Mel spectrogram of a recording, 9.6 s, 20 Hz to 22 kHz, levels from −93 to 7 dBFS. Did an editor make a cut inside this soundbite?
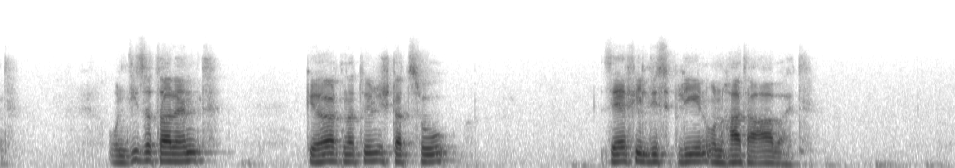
no; 0 cuts

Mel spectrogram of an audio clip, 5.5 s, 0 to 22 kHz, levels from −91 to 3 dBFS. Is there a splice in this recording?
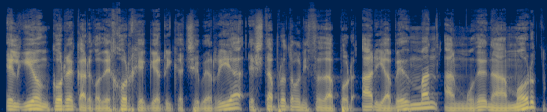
no; 0 cuts

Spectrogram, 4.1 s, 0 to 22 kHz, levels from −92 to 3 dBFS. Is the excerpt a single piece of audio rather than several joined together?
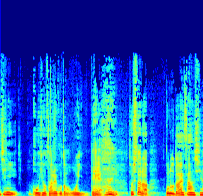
yes; 0 cuts

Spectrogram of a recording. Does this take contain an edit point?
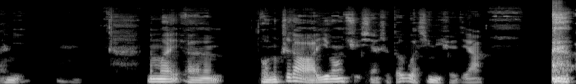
no; 0 cuts

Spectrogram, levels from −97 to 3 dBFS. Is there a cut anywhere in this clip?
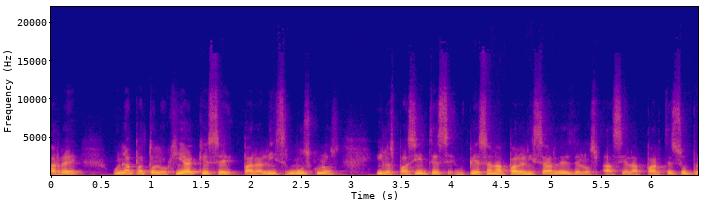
yes; 2 cuts; at 2.3 s, 5.5 s

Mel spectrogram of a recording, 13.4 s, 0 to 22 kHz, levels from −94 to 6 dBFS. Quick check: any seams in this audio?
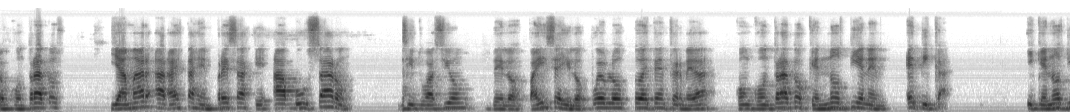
yes; 4 cuts; at 1.4 s, 2.1 s, 5.0 s, 7.9 s

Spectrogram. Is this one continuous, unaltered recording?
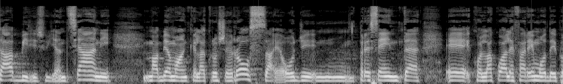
no; 2 cuts; at 1.4 s, 3.2 s

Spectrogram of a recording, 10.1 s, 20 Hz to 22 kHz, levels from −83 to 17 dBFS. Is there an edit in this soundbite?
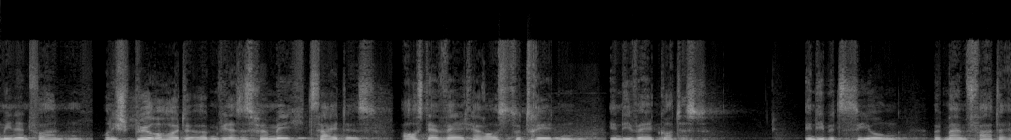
yes; 3 cuts; at 0.9 s, 3.9 s, 6.0 s

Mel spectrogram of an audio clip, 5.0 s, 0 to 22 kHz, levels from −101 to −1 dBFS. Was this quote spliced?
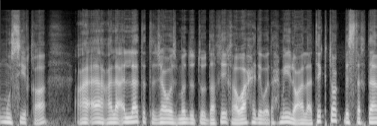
no; 0 cuts

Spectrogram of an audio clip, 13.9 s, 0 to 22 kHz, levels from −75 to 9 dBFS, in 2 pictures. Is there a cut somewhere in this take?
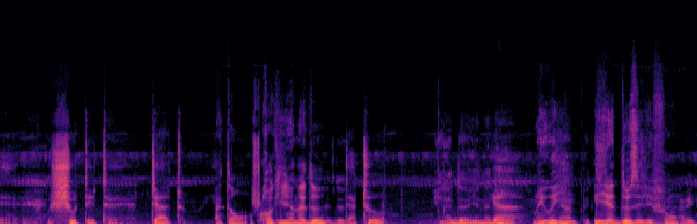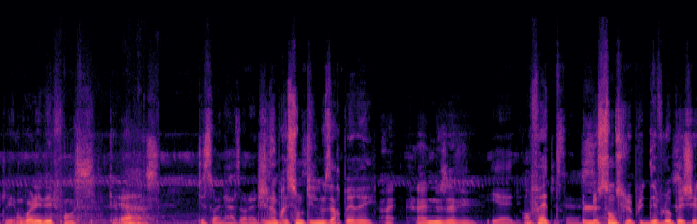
no; 0 cuts

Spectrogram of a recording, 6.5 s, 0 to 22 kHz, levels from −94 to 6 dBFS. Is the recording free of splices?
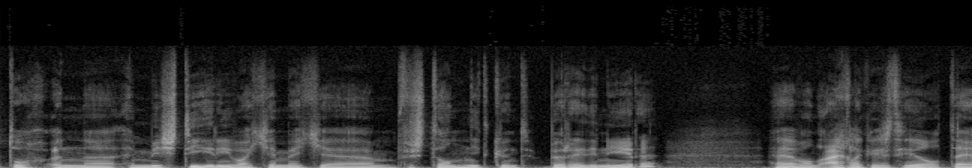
yes; 0 cuts

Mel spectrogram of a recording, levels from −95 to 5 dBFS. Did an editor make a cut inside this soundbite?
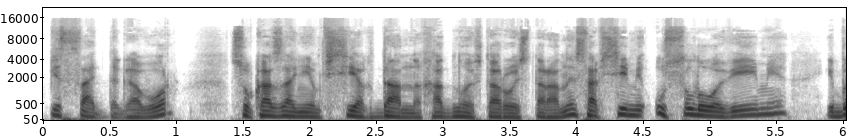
no; 0 cuts

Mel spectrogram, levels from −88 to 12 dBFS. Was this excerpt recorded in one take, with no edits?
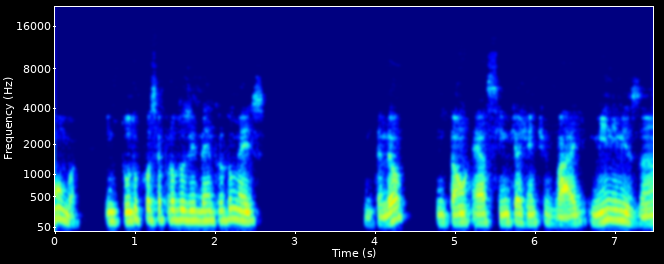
yes; 0 cuts

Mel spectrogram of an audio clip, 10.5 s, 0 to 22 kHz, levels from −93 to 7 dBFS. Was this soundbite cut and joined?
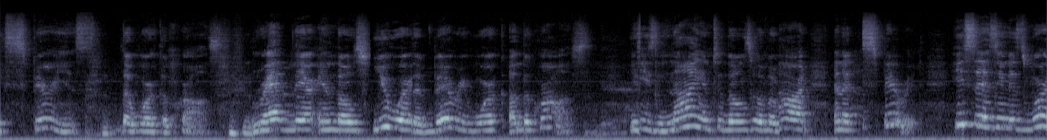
yes; 6 cuts; at 1.6 s, 3.7 s, 4.1 s, 6.4 s, 7.8 s, 8.6 s

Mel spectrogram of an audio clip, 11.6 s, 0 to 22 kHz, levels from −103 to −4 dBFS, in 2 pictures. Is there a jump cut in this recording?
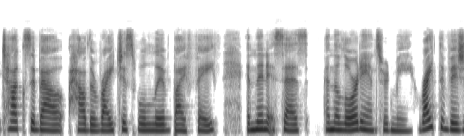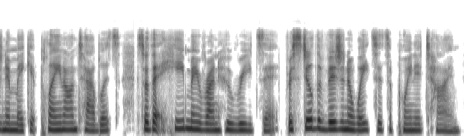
yes; 1 cut; at 9.3 s

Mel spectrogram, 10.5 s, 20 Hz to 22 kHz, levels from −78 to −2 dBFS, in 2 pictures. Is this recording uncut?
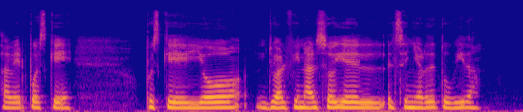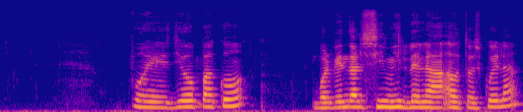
yes; 0 cuts

